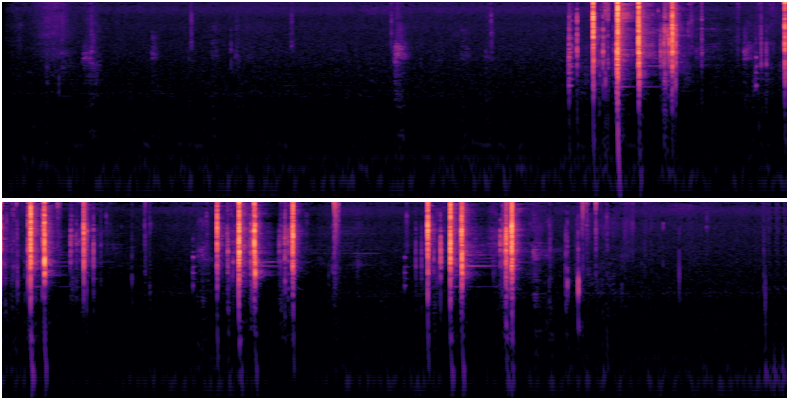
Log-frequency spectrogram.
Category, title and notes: Sound effects > Human sounds and actions
Multiple staplers getting the job done.
office, supplies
